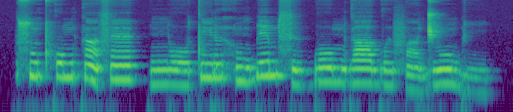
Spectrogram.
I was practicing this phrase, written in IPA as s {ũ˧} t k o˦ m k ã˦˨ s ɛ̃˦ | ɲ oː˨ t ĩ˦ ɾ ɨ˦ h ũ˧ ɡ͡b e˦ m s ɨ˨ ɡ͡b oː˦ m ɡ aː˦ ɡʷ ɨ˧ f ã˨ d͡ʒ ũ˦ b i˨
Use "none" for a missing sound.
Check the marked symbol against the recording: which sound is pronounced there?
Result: ũ˦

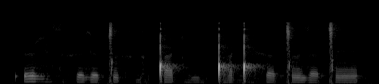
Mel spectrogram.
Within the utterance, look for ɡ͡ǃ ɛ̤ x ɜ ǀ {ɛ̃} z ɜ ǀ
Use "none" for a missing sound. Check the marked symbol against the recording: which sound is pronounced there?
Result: ə̃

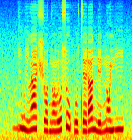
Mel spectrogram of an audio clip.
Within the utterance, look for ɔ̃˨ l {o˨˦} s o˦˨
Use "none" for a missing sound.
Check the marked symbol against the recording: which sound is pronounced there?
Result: o˨˦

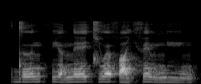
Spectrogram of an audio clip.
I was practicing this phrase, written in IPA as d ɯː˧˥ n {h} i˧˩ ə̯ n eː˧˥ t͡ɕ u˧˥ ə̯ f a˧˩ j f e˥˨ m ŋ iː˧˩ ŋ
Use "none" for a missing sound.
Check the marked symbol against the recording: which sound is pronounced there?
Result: h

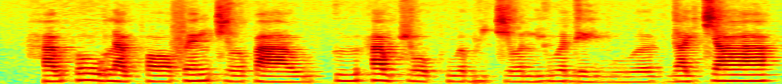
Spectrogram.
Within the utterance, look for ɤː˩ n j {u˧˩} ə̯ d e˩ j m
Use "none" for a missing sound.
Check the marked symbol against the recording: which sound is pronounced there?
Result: u˧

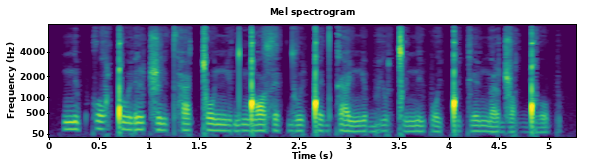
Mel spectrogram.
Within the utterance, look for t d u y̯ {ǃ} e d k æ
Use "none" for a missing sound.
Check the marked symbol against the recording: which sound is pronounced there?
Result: ǃ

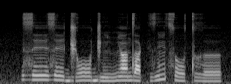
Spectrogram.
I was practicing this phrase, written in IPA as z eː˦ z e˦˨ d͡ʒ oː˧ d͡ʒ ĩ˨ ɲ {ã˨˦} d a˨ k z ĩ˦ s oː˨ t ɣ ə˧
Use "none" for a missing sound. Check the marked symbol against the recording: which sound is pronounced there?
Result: ã˧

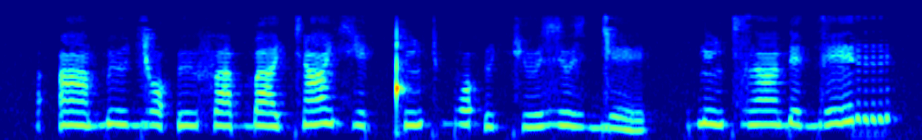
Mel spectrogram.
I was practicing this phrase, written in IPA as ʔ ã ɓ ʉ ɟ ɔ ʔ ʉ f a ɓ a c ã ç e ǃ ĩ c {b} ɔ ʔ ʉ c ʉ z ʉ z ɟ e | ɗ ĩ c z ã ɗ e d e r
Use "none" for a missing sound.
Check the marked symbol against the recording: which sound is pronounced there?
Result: b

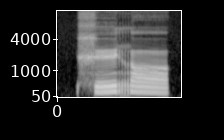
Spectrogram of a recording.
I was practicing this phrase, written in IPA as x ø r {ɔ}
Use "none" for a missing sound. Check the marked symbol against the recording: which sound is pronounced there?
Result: ɔ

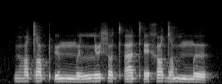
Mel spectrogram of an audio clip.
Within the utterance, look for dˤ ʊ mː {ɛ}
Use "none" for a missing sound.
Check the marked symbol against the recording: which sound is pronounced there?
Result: ə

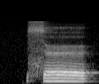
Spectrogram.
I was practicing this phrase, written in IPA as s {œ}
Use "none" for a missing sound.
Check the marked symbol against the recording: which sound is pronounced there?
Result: œ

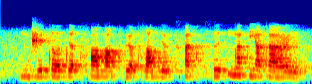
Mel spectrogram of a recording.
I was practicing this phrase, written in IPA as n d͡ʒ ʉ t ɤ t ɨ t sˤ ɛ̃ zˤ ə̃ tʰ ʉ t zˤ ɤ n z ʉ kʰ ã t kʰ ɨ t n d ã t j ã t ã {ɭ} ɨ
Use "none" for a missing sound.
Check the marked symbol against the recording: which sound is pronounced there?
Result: ɭ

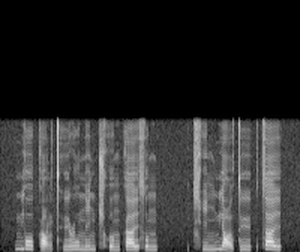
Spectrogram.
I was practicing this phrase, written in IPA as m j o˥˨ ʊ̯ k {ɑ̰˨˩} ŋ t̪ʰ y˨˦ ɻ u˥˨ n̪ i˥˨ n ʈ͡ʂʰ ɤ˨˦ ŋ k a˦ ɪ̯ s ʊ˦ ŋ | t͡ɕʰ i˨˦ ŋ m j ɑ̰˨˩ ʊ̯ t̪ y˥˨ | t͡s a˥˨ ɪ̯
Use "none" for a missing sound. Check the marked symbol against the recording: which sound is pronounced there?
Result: ɑ̰˨˩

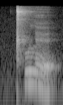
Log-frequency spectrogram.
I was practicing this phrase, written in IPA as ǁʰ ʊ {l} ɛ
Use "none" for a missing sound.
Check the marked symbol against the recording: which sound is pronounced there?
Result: l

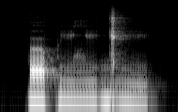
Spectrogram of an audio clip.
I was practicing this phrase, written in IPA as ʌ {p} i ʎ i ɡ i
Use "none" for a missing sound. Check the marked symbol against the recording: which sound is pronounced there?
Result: p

